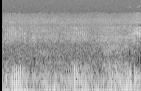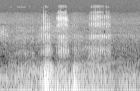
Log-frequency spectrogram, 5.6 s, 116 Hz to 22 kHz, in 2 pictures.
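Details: Pet cat purring beside a person playing PlayStation 5 games: a faint, low, continuous rumbling purr, with a few louder soft thumps and rustles near the end.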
